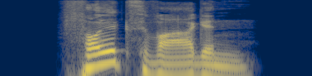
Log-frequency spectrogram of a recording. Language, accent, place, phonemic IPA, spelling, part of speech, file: German, Germany, Berlin, /ˈfɔlksˌvaːɡən/, Volkswagen, proper noun / noun, De-Volkswagen.ogg
- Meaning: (proper noun) Volkswagen (car manufacturer); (noun) A car made by the German car manufacturer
